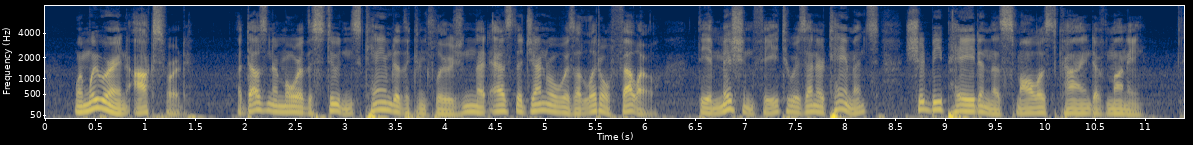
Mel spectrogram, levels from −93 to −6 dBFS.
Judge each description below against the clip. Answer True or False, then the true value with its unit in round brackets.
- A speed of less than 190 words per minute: False (205 wpm)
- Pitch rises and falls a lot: True (6.2 semitones)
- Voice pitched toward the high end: False (105 Hz)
